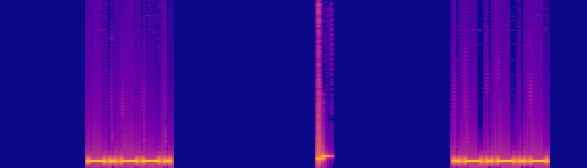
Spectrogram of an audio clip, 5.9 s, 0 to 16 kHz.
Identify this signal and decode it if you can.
Morse code, heard as a keyed tone, about 22 wpm, 700 Hz. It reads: <KN> .
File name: practice / 22wpm / Single Punctuation-Prosign - 22wpm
